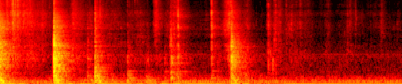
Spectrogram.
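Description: A few sharp knocks and clatters, four or five in the first half, from a metal card tin being handled and set down on a glass counter.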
